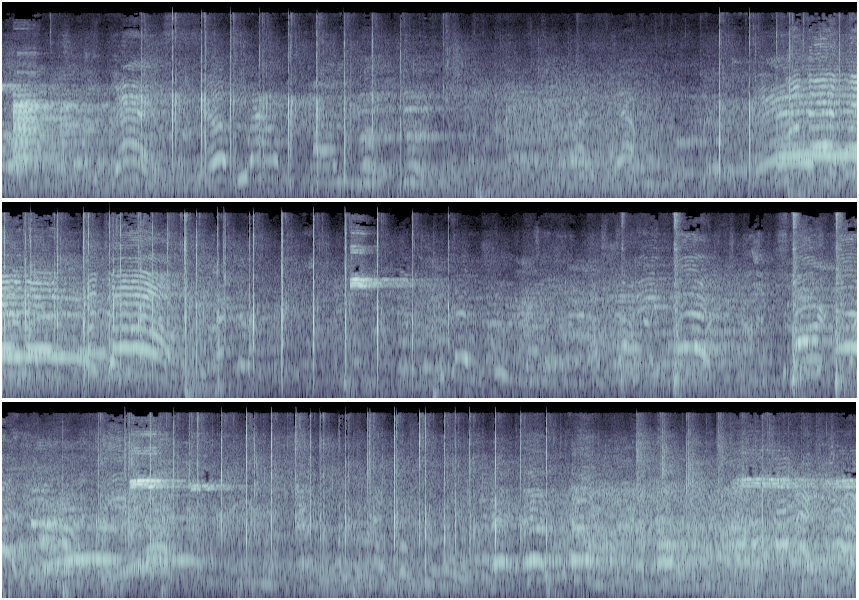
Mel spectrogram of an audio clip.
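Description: Young players shout and call out across an echoing hall.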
